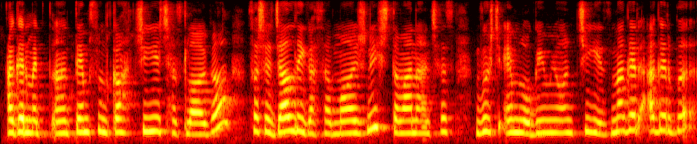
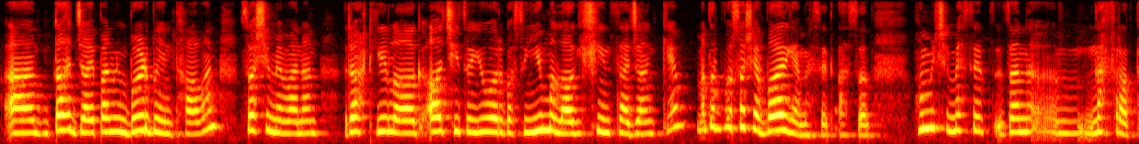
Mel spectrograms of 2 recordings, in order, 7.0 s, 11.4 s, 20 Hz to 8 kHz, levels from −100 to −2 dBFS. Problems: background sounds at intervals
